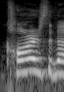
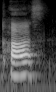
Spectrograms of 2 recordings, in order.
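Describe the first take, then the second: First: "cars" with the R sounded; American R. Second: "cars" with no R and a long vowel; R-less British. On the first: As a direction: say "cars" with a clear r before the s. ('cars'의 R을 살린 미국식 발음) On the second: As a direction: drop the r in "cars" and lengthen the a. ('cars'의 R을 빼고 길게) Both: Shown as a demonstration. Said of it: "이게 없어지고 길어져요".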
